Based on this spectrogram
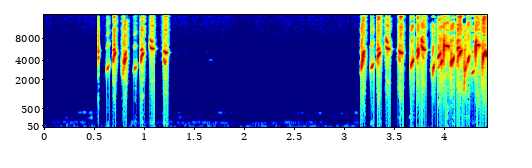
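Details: Wild Moroccan European goldfinch singing: two bursts of quick, bright twittering notes high in pitch, a short phrase, a pause of about two seconds, then a denser, tumbling run of liquid chirps.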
